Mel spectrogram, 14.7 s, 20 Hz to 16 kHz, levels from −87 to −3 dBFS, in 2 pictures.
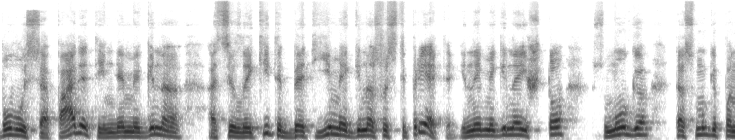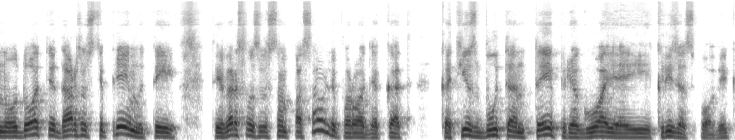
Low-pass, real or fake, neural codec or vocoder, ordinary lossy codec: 14.4 kHz; real; none; Opus, 24 kbps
